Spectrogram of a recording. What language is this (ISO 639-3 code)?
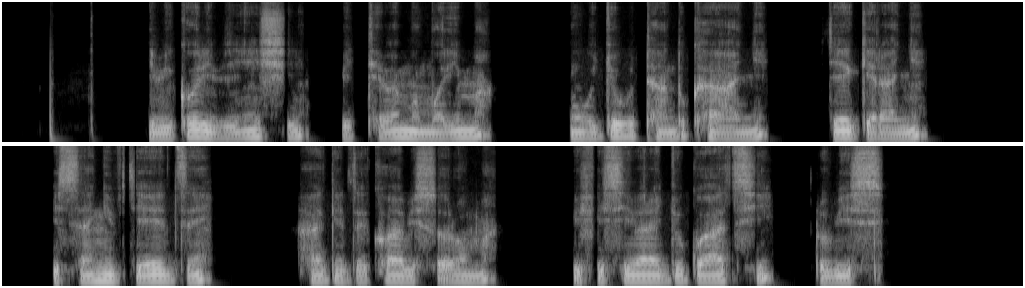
run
